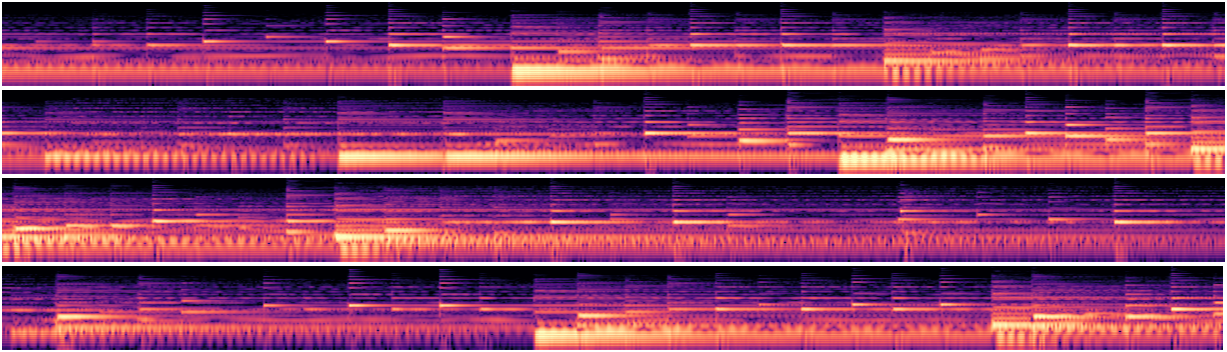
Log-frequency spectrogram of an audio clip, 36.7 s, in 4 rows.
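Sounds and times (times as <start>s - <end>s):
piano: 0.0s - 36.6s.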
